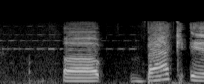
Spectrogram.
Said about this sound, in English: I have the phone going. It's not my phone.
